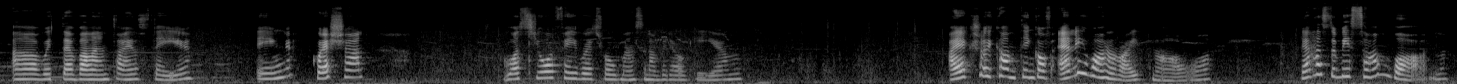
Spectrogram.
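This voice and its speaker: A female gamer from Finland with as her language. Her voice is high and bright, and she muses slowly and casually through her gameplay with music behind. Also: animated. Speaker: gamer, let's play host. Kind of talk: casual let's play commentary.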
